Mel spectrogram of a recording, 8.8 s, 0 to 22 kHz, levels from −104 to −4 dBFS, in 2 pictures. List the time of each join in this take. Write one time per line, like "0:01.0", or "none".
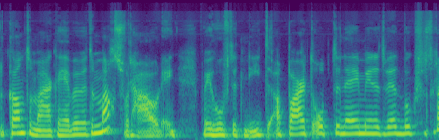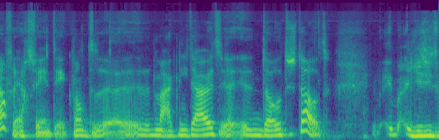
none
